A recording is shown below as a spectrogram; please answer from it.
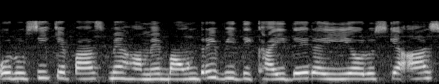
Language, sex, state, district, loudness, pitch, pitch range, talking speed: Hindi, female, Chhattisgarh, Bilaspur, -13 LUFS, 260 Hz, 250-275 Hz, 205 wpm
